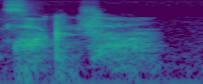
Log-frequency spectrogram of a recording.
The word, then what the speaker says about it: Arkansas: Above Louisiana's Arkansas, which nothing about the spelling that it's pronounced Arkansas, especially because Kansas is right here, but it's not pronounced Arkansas, which doesn't make sense.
